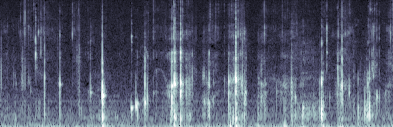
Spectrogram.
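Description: Small crunchy bites snap close to a microphone.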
